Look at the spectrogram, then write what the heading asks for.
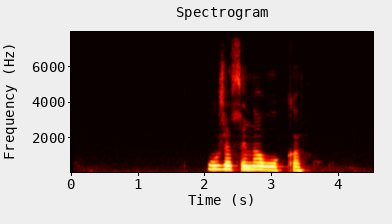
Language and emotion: Russian, neutral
